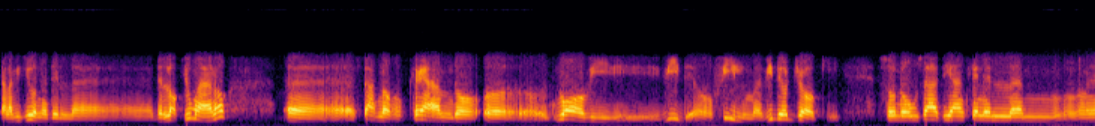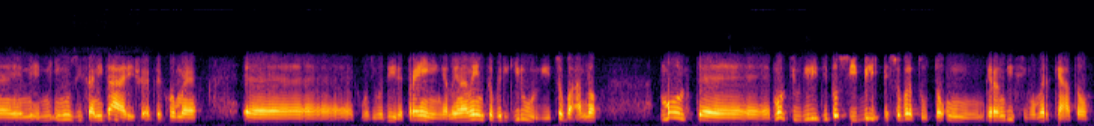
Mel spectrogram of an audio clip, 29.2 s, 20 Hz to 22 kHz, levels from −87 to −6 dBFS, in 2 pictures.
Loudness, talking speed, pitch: -19 LUFS, 95 wpm, 120 Hz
